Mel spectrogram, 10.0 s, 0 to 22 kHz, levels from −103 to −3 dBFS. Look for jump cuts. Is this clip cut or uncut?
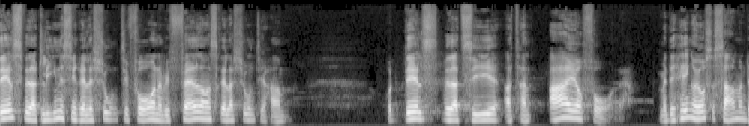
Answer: cut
